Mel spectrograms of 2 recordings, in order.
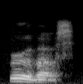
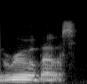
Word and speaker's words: rooibos: have a good rooby-roo I try rooibos is that how you pronounce that the South African tea rule Bose but it's caffeine free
